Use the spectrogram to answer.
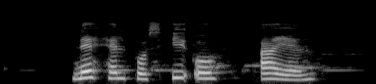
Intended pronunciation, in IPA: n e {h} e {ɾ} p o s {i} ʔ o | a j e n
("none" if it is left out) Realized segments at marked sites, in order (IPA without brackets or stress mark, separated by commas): h, l, i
